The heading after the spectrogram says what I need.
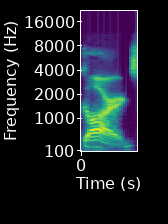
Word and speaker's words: guards: a ton um and guards so this U is is kind of Silent guards guards a flood destroyed the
